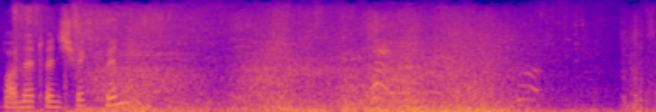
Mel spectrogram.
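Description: Magic bolts crackle and whoosh.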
